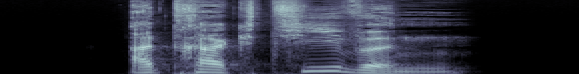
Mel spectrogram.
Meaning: inflection of attraktiv: 1. strong genitive masculine/neuter singular 2. weak/mixed genitive/dative all-gender singular 3. strong/weak/mixed accusative masculine singular 4. strong dative plural
- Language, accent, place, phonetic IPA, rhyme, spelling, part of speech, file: German, Germany, Berlin, [atʁakˈtiːvn̩], -iːvn̩, attraktiven, adjective, De-attraktiven.ogg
